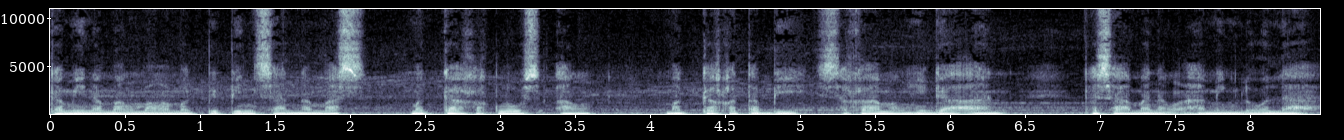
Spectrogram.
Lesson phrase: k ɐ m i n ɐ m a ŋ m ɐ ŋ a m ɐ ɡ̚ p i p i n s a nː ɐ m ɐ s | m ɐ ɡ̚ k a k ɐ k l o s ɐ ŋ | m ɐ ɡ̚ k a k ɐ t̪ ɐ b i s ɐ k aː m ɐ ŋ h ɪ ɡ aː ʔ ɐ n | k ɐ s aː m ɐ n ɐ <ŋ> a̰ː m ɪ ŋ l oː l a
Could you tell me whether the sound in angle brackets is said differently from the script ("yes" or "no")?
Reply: no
